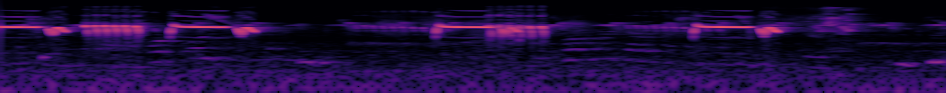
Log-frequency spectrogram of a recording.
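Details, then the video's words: Female prinia calling back to males with repeated high phrases: a quick rattle, then clear whistles each ending in a rapid buzzy stutter, about three phrases spaced over nearly five seconds. "SUARA PRENJAK BETINA GACOR SAUT JANTAN"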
